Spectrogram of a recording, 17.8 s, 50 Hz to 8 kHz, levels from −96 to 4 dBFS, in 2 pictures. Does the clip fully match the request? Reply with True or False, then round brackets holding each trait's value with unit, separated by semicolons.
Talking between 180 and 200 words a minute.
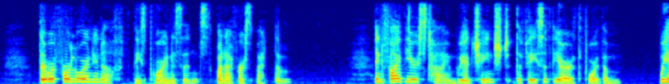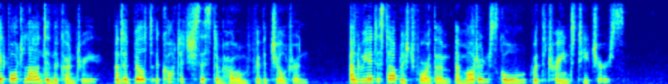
True (185 wpm)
